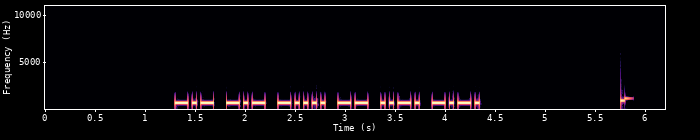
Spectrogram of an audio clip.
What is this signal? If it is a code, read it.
Morse code, heard as a keyed tone, about 28 wpm, 700 Hz. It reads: KK6MFC
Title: USA Call Signs Repeated 2x 28wpm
